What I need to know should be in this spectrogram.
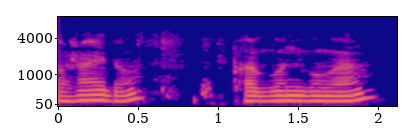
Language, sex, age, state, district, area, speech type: Santali, male, 30-45, West Bengal, Purulia, rural, spontaneous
